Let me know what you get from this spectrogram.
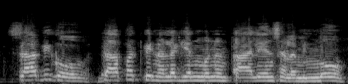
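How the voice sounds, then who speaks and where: A man's voice: high-pitched, steady tone, normal speed, a bit bright, lo-fi sound. A man acting a needling, mocking office colleague in a Filipino TV drama, with a Filipino accent. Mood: teasing.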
